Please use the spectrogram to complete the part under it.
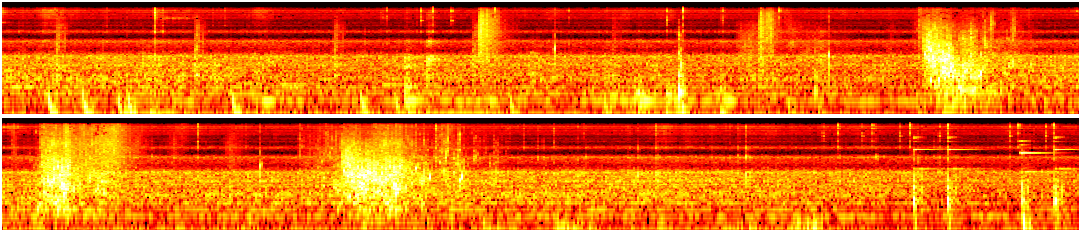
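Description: Blocks thud as they are broken and placed.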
